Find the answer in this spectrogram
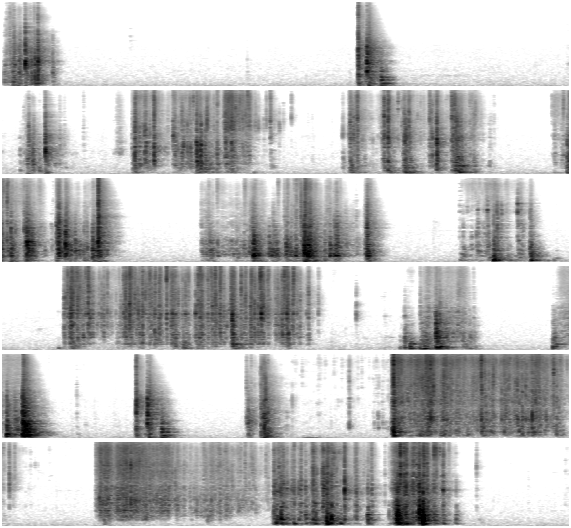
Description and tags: Various sounds with a fridge and a freezer.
